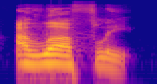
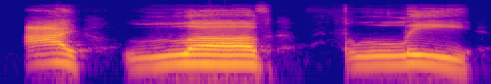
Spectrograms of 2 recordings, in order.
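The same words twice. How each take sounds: First: Said in the usual way. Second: Drawn out. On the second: Shown as a demonstration. Vlogger insisting he loves [name], stretched very slowly.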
